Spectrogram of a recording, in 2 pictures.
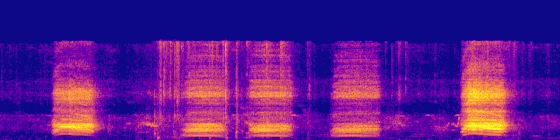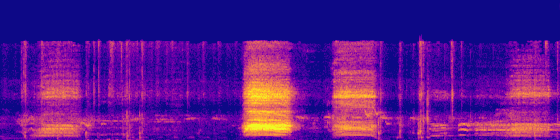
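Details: Many harsh caws from crows fighting wild birds for food, about ten calls of varying loudness spread irregularly over eleven seconds, suggesting several birds calling.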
